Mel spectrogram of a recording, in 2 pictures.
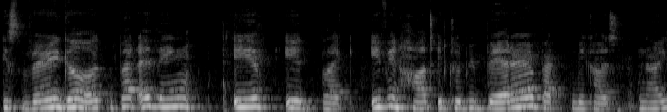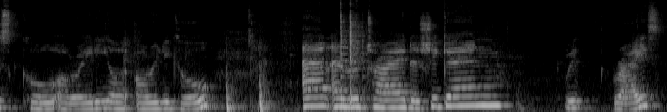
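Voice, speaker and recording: A woman's voice: fairly high pitch, unhurried, warm tone, a little hiss or hum. A woman vlogging casually about food, speaking in simple, hesitant English. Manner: hesitant, simple non-native English phrasing. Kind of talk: casual food vlog to camera.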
